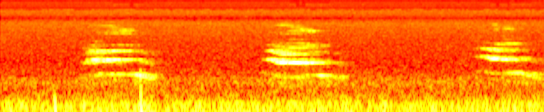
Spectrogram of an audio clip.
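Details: Stray cat cared for in a countryside yard, wailing each day for its companion after neutering; three clear, drawn-out meows about two seconds apart, each sliding slightly downward, over a steady low hum.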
